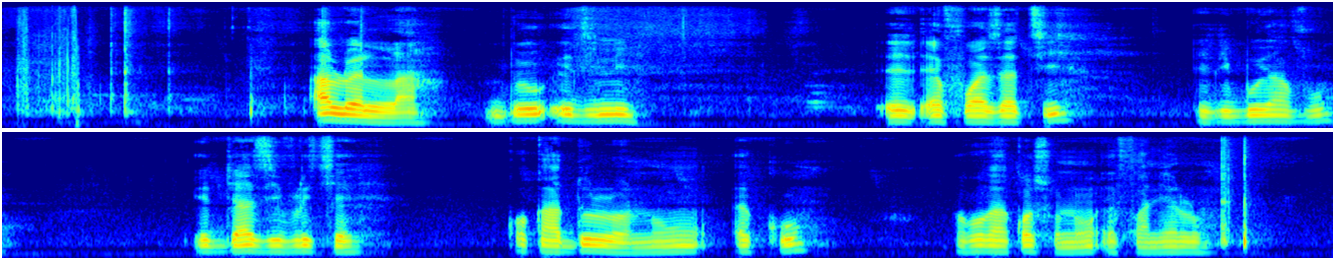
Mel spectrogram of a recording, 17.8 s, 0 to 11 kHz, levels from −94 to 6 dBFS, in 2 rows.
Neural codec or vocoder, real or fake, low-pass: none; real; 9.9 kHz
